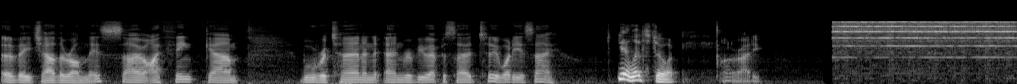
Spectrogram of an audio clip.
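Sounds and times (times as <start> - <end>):
speech: 0.0 - 5.6, 6.2 - 7.7
electric bell ringing: 8.3 - 10.1.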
